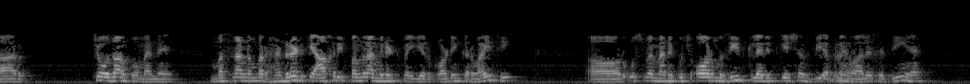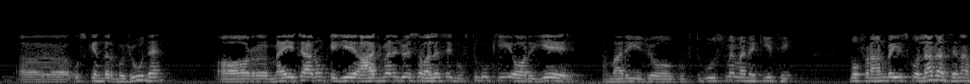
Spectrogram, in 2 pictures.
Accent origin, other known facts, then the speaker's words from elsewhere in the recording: Jhelum, Punjab, Pakistan; now in Islamabad, Pakistan; میں چونکہ 15 سال سے اسلام آباد میں، اسلام آباد بھی میرا شہر ہے اور نیٹو سٹی تو جہلم ہے،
